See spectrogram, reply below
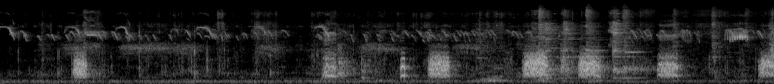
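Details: Baby chicks in a tokri, a basket, with hens nearby: faint, thin high chirps run through the background while louder, broad clucking bursts come at irregular intervals, clustering in the second half.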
